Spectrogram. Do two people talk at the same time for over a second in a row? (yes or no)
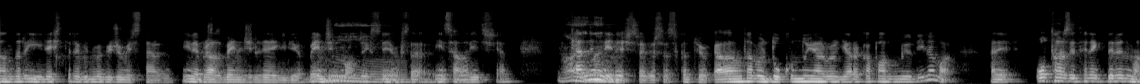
yes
